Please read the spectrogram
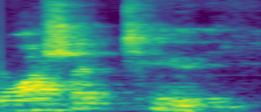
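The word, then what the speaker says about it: Uaxactún: a little town of Washington. So think wash and then act and tune with an emphasis on the last syllable.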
